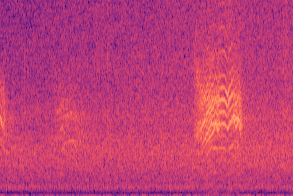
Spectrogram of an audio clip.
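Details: Brambling giving a single buzzy, wavering note lasting under half a second, preceded by a much fainter similar note, over a steady hiss.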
